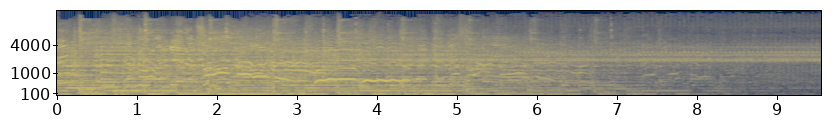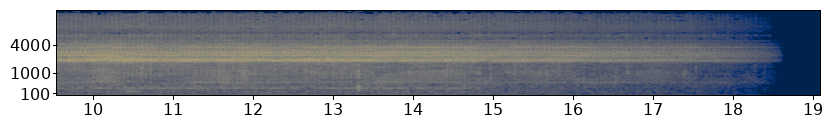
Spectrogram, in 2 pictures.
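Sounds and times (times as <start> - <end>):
film projector whirring and rattling: 0.0 - 18.6.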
